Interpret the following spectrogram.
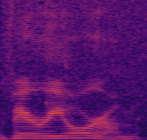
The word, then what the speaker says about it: variorum: Variorum, an addition or text with notes by different persons. My edition of Shakespeare's collected works was a hand-me-down variorum, as it had my older brother's notes in the margins.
